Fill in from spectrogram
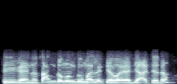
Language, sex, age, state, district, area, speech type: Marathi, male, 18-30, Maharashtra, Nagpur, rural, conversation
